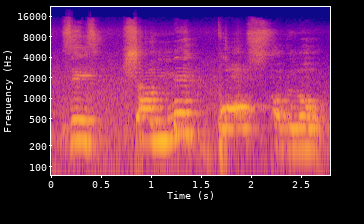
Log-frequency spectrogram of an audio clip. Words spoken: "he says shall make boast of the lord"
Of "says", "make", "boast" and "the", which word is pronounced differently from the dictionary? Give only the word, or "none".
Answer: boast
